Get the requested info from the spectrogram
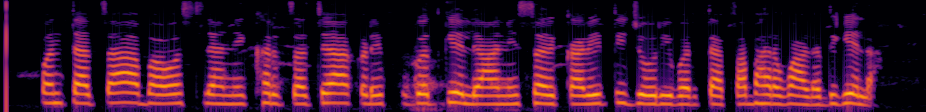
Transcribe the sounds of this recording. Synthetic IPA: pəɳt̪jat͡saːbʱaʋəsljanːikʰəɾt͡sat͡seakɽefuɡət̪ɡʱeljaaɽ̃isəɾkaɾiːt̪id͡zoɾiʋəɾt̪jat͡sabʱaɾʋaɽət̪ɡela

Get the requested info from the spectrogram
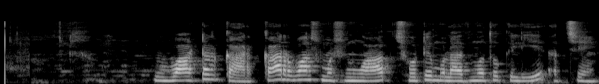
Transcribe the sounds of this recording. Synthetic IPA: ʋaːʈəɾkaːɾkaːɾʋaːsməʃnuat̪̚t͡ʃʰoʈemʊlazmət̪okelieʔət̪ːʃʰe

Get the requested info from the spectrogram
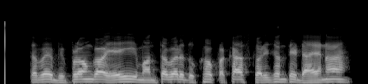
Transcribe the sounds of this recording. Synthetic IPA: t̪ebebiploŋɡɔeɦimɔnt̪obɔɾed̪ukʰɔpɾɔkasɔ̥kɔɾit͡ʃʰɔnt̪iɖajɔna

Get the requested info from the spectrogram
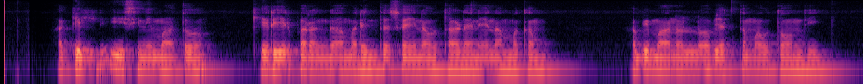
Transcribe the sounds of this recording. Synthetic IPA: ɐkiliːsinimaːt̪o̞ː | kʰeɾiːɾpɐɾɐŋɡaːmɐɾint̪ɐt͡ʃɐjnɐwut̪aːɽɐne̞ːnɐmːɐkɐm | ɐbʱimaːnulːo̞ːʋjɐkt̪ɐmɐwut̪oːnd̪i

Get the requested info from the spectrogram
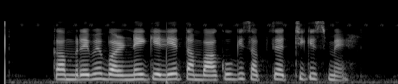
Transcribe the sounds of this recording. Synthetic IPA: kɐmɾemẽbɐɽ̤nekeliet̪ɐ̃mbaːkõk̬isɐbseɐtːʃʰikɪsmɦẽː

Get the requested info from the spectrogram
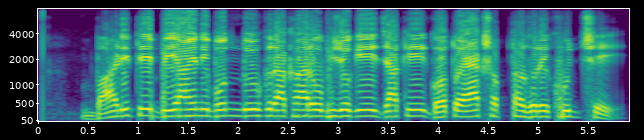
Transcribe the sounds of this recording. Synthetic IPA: baɽit̪ebiajnibond̪ʱukɾakʰaɾobʱid͡ʑoɡed͡ʑakeɡɔt̪oɛkʃɔp̚t̪ad̪ʱoɾekʰud͡ʑt͡ɕʰḛ

